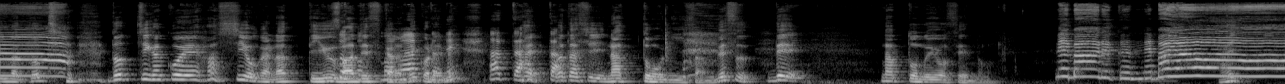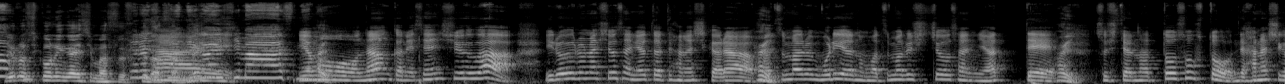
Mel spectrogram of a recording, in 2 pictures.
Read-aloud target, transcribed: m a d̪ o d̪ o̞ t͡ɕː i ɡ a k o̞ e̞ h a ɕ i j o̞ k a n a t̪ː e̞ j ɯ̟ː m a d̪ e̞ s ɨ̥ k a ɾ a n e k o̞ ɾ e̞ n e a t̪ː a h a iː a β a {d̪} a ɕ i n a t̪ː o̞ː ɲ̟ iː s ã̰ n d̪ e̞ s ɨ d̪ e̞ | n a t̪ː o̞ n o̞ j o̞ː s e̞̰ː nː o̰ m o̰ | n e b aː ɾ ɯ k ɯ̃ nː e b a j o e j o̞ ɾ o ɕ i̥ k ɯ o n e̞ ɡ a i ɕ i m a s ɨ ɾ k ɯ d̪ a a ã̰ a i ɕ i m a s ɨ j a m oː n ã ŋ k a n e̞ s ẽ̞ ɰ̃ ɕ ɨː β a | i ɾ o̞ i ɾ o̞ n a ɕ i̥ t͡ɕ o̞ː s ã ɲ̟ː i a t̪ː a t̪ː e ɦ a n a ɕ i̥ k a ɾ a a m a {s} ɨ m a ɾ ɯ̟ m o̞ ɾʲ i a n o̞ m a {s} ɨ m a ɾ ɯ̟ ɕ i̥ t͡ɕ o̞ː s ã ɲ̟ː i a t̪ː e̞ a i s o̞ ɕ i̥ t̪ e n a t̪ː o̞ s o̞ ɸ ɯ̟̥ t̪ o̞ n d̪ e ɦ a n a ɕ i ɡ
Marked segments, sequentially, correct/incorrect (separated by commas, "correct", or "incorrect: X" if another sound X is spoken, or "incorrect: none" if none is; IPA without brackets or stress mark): incorrect: t̪, incorrect: t͡s, incorrect: t͡s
